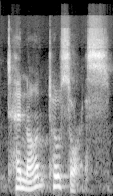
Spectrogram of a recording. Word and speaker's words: Tenontosaurus: but one of these early big ones is tenontosaurus not f tantur yes not a thesaur t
